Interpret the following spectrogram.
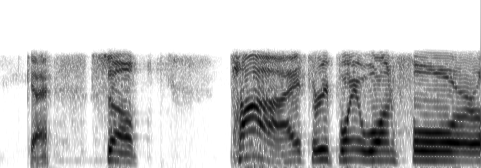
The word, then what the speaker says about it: pi: sometimes they're pie okay so pie now it's not spelled the same way but an exist so examples of this so an example of this would be pi which we spell p i okay now most i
